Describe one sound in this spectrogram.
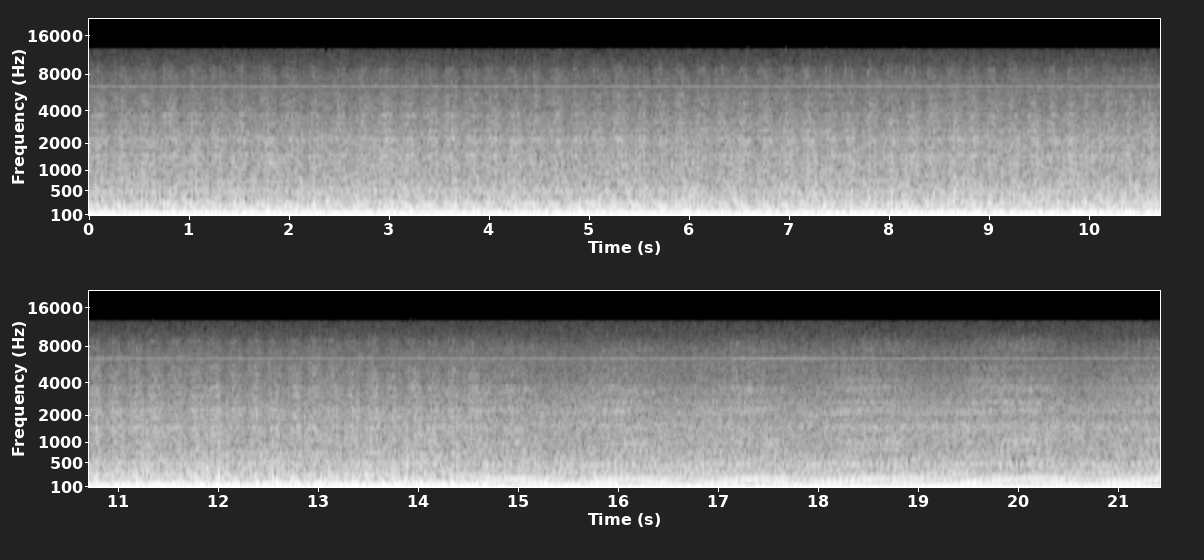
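Small propeller plane engines drone steadily nearby.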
